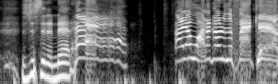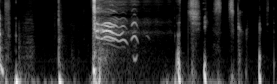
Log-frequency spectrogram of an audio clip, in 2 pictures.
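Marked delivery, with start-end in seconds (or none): 1.1-4.3 high, slow, sobbing shout; mock crying wail. Captured camper wailing as they haul him out, high slow cry. 5.5-8.2 laughing. Real, not acted.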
